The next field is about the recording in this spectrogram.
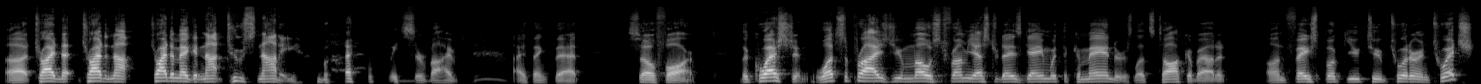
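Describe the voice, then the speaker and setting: A man hosting a live-stream sports talk show, hoarse and gravelly from a head cold, rambling and conversational as he reads viewer comments. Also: medium pitch, expressive, moderate pace, a bit bright, no echo, clean studio sound. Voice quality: gravelly, growly.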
